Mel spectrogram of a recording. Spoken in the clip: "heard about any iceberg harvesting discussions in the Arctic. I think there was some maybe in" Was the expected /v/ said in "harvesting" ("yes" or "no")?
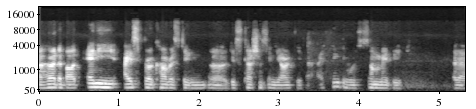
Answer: no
